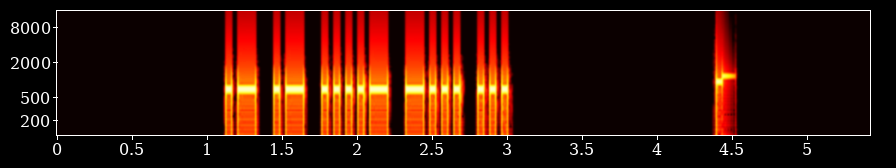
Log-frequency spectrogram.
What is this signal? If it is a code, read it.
Morse code, heard as a keyed tone, about 30 wpm, 700 Hz. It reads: AA4BS
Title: USA Call Signs 30wpm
